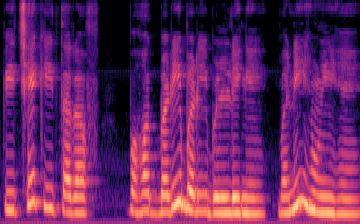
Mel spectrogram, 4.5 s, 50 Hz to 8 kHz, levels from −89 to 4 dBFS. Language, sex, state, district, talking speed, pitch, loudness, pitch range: Hindi, female, Madhya Pradesh, Bhopal, 120 wpm, 220 Hz, -14 LUFS, 205-250 Hz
